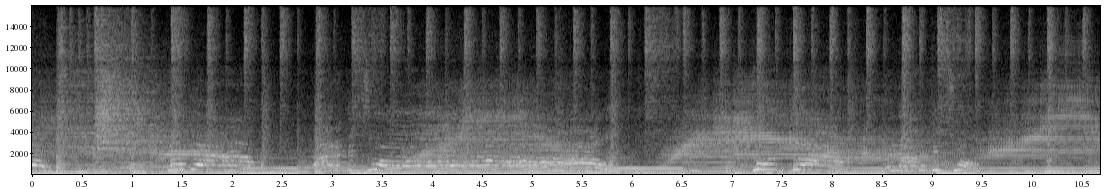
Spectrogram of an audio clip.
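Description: A live rock band playing: drum kit, guitar and keyboard over sustained low notes, with cymbal washes swelling a few times.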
